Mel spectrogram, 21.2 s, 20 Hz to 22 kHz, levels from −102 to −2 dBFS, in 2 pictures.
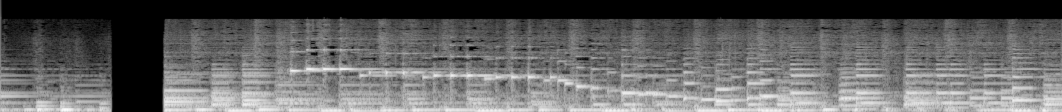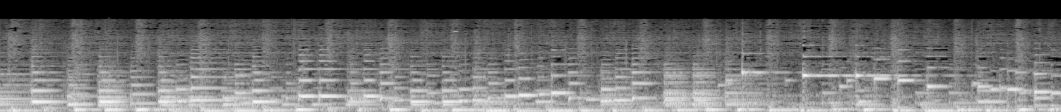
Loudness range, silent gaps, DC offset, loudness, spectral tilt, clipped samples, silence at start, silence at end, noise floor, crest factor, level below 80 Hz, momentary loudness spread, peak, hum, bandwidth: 3 LU; 1.11-1.62 s; under 0.1%; -13 LUFS; -7.5 dB/octave; under 0.1%; 0 s; 0 s; under -90 dBFS; 12 dB; -22 dBFS; 5 LU; 0 dBFS; none; 11 kHz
